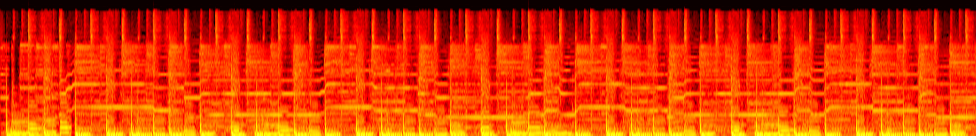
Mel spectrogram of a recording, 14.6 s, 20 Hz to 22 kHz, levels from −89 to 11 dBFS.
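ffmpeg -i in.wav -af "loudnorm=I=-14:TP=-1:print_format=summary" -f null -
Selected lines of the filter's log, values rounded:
Input Integrated:    -18.4 LUFS
Input True Peak:      -5.7 dBTP
Input LRA:             0.4 LU
Input Threshold:     -28.4 LUFS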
